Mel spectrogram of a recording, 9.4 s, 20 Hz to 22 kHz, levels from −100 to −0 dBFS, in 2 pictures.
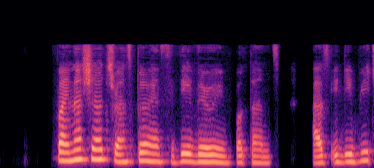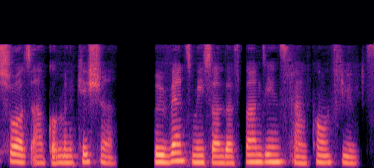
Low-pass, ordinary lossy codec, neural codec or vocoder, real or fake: none; none; codec, 16 kHz, 1.1 kbps, Voila-Tokenizer; fake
